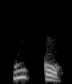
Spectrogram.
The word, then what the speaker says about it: Foucault: Fíjense cómo se escribe, no sé si lo alcanzan a ver, pero la pronunciación es más sencilla, Foucault nomás, Foucault.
